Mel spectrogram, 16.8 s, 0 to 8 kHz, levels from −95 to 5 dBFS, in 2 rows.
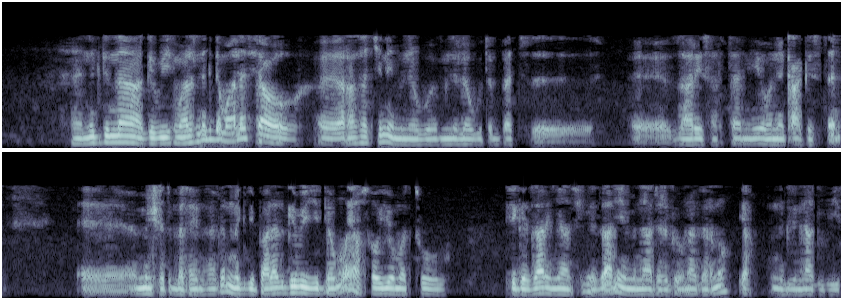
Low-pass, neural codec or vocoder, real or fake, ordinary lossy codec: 7.2 kHz; none; real; AAC, 16 kbps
